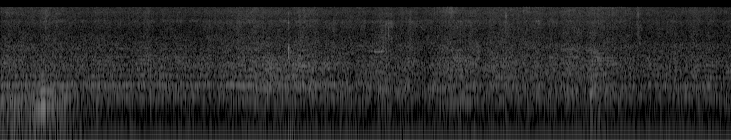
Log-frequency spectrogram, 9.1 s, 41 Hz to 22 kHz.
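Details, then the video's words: Many honey bees wash-boarding at the hive entrance of an apiary colony in early July 2019, giving a continuous layered drone with wavering tones and occasional louder buzzes of bees flying close. "Washboarding Bees & Ambient Sounds"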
